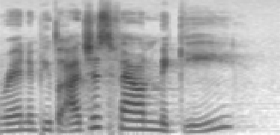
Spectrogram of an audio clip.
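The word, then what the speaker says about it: Mk.gee: I just found McGee H. He's this like rock. Yeah. Yeah. Yeah. Yeah. Yeah. You know who I'm talking about. He's like this like alternative rock person. McGee.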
